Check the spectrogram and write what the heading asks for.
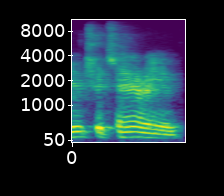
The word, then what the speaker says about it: nutritarian: Not not you pronounce that term nutritarian perfectly. Oh my word. Not vegetarian. Nutritarian.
